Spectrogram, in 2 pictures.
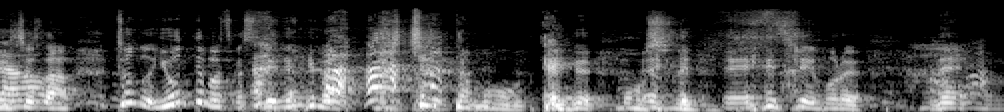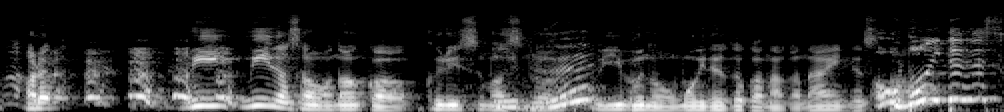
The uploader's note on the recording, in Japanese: ホッピー公開収録。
